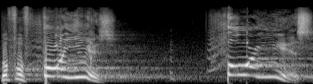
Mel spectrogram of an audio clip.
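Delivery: high passionate outcry. Coach speaking about a basketball hoop left broken for years: raised, passionate voice. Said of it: "I'm raising my voice because I'm passionate about it".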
